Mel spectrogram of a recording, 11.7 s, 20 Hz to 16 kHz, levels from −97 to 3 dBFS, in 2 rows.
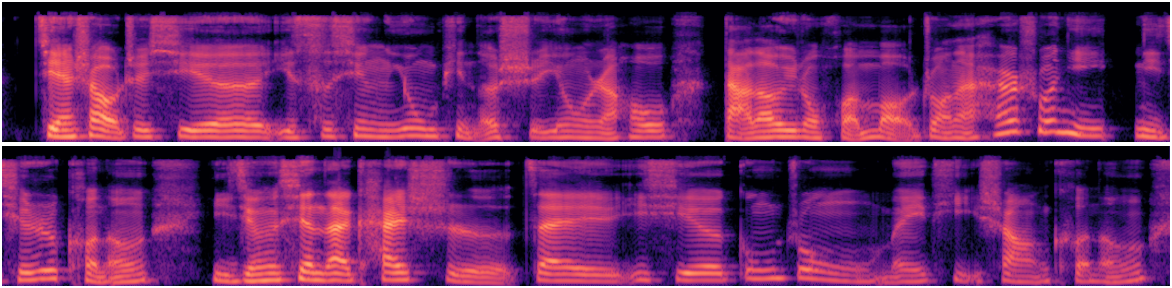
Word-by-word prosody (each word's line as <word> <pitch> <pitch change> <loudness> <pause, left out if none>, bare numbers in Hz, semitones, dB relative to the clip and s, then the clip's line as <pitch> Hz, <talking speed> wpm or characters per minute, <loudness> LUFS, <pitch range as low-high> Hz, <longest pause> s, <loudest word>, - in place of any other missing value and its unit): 减 175 -4 +7
少 - - +6
这 170 - -2
些 165 -2 +2
一 155 - -6
次 160 +4 -5
性 175 -2 -4
用 190 0 -3
品 180 - -8
的 150 - -5
使 155 -1 -4
用， 155 -2 -6
然 125 -2 0
后 160 0 -4 0.2
达 - - +4
到 155 +2 +5
一 170 - +3
种 150 -3 -2
环 145 +1 -4
保 - - -1
的 - - -11
状 140 - -4
态。 145 -1 0
还 240 - -3
是 - - -3
说 295 - -1
你 200 -9 -2
你 180 -3 -4
其 160 +5 -2
实 220 +3 +1
可 230 - -4
能 150 +7 -4 0.3
已 170 -4 -5
经 170 +3 +2
现 190 0 +4
在 185 -1 +10
开 190 +2 +6
始 145 -11 -5
在 170 0 +3
一 160 +3 -5
些 185 -1 -2
公 225 +4 -8
众 195 -10 -8
媒 150 +3 -6
体 170 -1 -14
上， 150 -2 -4
可 155 - -10
能 155 +5 -10
170 Hz, 245 characters per minute, -24 LUFS, 155-190 Hz, 0.3 s, 在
